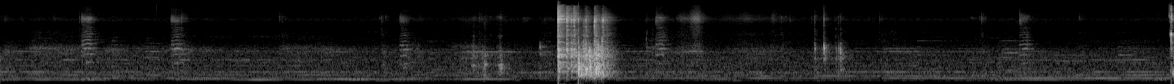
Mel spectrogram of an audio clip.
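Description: Soft clicks and scraping of a blade cutting soap, one loud crunching burst, and faint background music; no animal sounds.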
